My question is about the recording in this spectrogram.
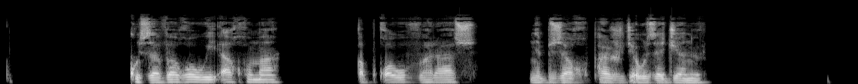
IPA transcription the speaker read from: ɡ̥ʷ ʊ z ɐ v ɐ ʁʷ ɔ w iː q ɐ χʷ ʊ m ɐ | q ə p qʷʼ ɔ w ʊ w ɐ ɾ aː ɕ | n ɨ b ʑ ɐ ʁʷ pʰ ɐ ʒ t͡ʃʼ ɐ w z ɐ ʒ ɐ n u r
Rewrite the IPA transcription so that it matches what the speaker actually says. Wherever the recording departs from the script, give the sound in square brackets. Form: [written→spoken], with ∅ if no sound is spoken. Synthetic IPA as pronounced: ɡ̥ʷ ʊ z ɐ v ɐ ʁʷ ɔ w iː [q→ʔ] ɐ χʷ ʊ m ɐ | q ə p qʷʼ ɔ w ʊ [w→v] ɐ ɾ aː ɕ | n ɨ b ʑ ɐ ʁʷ pʰ ɐ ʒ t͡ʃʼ ɐ w z ɐ [ʒ→d͡ʒ] ɐ n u r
